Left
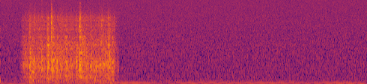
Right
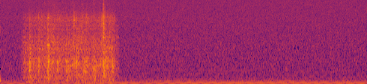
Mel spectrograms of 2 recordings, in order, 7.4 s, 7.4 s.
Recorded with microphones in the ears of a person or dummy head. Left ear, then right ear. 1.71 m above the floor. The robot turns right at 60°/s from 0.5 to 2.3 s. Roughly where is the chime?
No chime in this recording.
